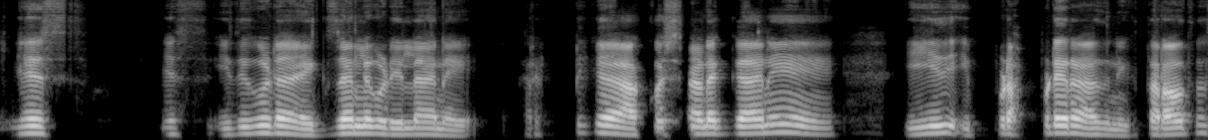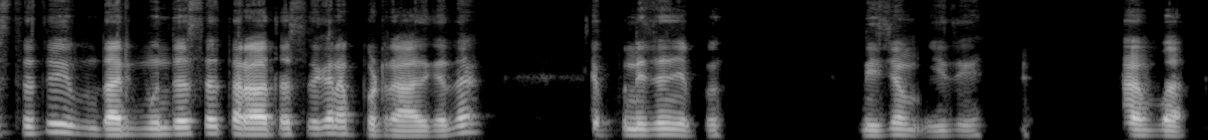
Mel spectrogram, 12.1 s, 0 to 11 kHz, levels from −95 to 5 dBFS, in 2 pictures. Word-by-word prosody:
Yes! 170 -2 +2 0.5
Yes! 155 - -15 0.2
ఇది 160 +3 -5
కూడా 175 -1 +6
ఎక్సామ్‌లో 165 +6 +4
కూడా 150 -2 +1
ఇలానే 140 -4 -1 0.3
కరెక్ట్‌గా 160 +6 -1
ఆ - - +4
క్వశ్చన్ 155 +1 -3
అడగగానే 165 +3 +4 0.7
ఇది 180 - +2
ఇప్పుడు 130 - -1
అప్పుడే 175 0 +4
రాదు 145 -3 +1
నీకు 125 +1 -13
తర్వాత 145 +2 +5
వస్తది, 180 +2 -7 0.2
దానికి 135 +1 +2
ముందు 145 +2 -4
వస్తది 165 +2 -5
తరువాత 140 0 +4
వస్తది 150 +2 -11
కానీ 160 - 0
అప్పుడు 150 - -10
రాదు 115 0 -1
గదా. 180 +10 -4 0.6
చెప్పు 420 - -14
నిజం 135 +1 -4
చెప్పు? 120 0 -15 0.8
నిజం 130 +2 -6 0.2
ఇది. 120 0 -17 0.8
అబ్బా! 120 -2 -4
150 Hz, 165 wpm, -21 LUFS, 135-165 Hz, 0.8 s, కూడా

